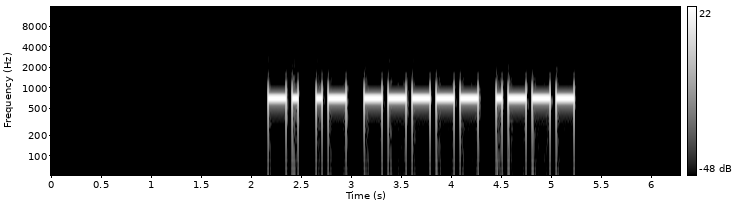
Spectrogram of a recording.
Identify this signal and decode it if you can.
Morse code, heard as a keyed tone, about 20 wpm, 700 Hz. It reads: NA0J
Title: USA Call Signs - 4 Characters - Repeated 2x - 20wpm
